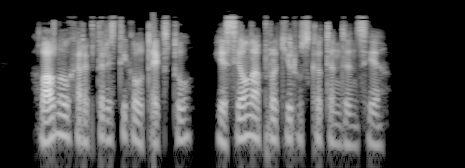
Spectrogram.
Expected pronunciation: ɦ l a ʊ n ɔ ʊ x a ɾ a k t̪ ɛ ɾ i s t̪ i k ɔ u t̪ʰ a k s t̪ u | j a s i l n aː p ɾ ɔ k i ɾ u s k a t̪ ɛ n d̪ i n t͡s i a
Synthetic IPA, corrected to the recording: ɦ l a ʊ n ɔ ʊ x a ɾ a k t̪ ɛ ɾ i s t̪ i k ɔ ʊ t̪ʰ ɛ k s t̪ u | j ɛ s i l n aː p ɾ ɔ c i ɾ u s k a t̪ ɛ n d̪ ɛ n t͡s i a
